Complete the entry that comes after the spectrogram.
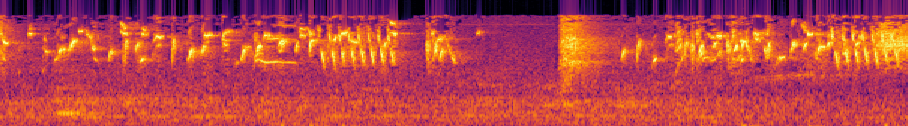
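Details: Goldfinch song of rapid, high twittering phrases and fast rattling trills, broken by a short pause and a sudden noisy burst.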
